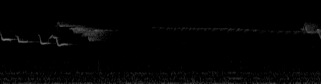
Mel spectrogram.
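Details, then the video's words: Rose-throated tanager giving quick high, thin chirps and slurred notes, then a long, faint, slightly falling whistle over quiet background hiss. "Rose throated Tanager"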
